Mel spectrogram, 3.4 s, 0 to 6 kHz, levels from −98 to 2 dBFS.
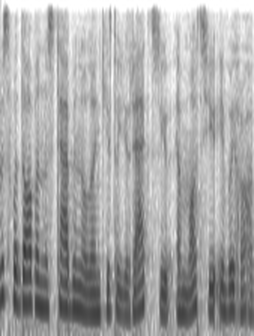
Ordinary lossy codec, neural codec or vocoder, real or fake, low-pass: Opus, 64 kbps; codec, 16 kHz in and 24 kHz out, 0.6 kbps, FocalCodec, streaming, 4096 codes; fake; 5.4 kHz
